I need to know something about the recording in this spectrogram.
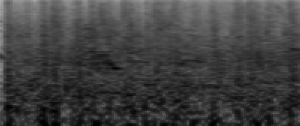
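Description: A man screams loudly.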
